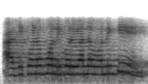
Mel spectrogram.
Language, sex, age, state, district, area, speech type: Odia, female, 45-60, Odisha, Angul, rural, conversation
